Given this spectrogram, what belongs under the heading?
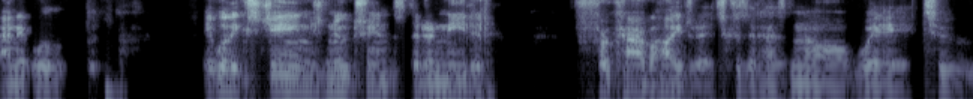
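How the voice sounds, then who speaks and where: A man speaks at a fairly slow pace with long, frequent pauses, using a very deep, low pitch with ordinary variation. His tone is bright and sharp against a quiet background. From England, then Ireland from teens. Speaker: farmer. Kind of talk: casual chat.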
